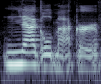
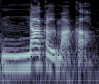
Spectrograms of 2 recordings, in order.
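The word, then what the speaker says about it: Nagelmackers: Or Nagelmacher, if we want to pronounce it like a dumb American. But I'm pretty sure it's Nagelmacher. So,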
